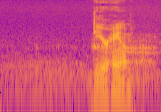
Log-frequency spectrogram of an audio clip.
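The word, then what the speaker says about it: dirham: I want to look up the pronunciation dear pronunciation dear ham dear ham dear ham okay dear ham dear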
